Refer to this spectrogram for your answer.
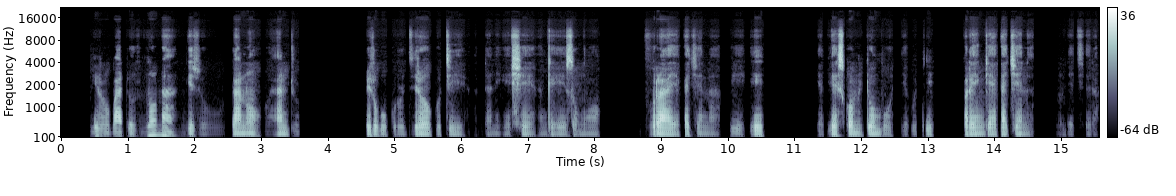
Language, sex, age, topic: Ndau, male, 25-35, health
